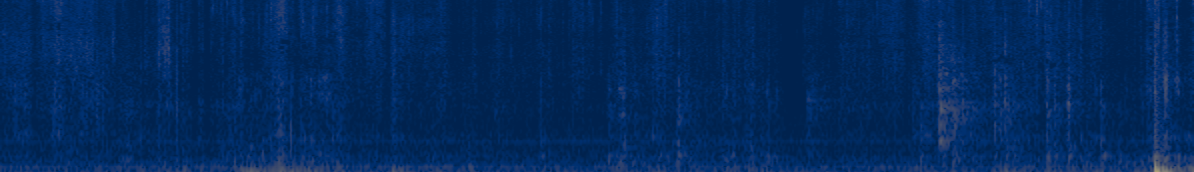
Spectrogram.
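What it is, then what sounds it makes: Tinsel pipe-cleaner toy spider. A hand-sized decorative toy spider with a black pom-pom body and black and pink tinsel pipe-cleaner legs is held in the hands and scratched and rubbed with long nails. It makes a soft, steady crinkling and rustling, with a sharper, louder bump right at the end.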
